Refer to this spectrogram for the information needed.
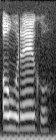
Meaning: oregano (Origanum vulgare)
- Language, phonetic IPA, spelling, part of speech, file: Galician, [owˈɾeɣʊ], ourego, noun, Gl-ourego.ogg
